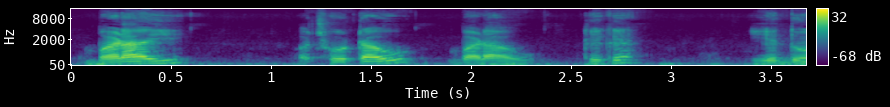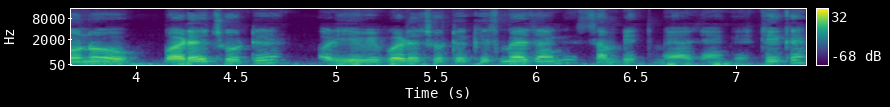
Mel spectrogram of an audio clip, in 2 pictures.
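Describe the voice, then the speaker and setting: A man runs an exam-prep grammar lesson at a steady, mid-pitched register. He repeats key points and asks himself questions before answering them. He draws out vowel sounds when demonstrating them. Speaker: teacher.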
